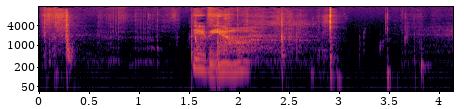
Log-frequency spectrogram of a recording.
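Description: A card slides and taps onto a table.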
